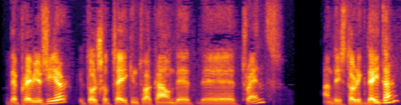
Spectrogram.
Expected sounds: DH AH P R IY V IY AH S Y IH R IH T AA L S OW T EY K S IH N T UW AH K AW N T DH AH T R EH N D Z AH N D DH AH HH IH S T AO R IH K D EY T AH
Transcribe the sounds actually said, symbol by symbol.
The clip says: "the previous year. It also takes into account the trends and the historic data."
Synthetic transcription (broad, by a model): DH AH P R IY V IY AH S Y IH R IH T AA L S OW T EY K IH N T UW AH K AW N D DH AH T R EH N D S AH N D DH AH HH IH S T AO R IH K D EY T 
